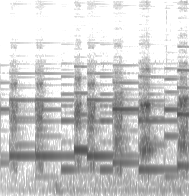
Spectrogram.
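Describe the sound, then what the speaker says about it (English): A children's toy plays a loud, repeating electronic chime melody, steady and close, with each jingling note pulsing in an even rhythm. "certain children's toys, when we use those children's toys, the sound is quite loud"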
